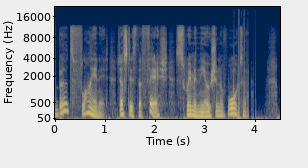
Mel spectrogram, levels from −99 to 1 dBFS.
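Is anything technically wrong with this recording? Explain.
Yes. From 3.56 to 4.01 s the speech breaks into processor overload crackle. The processor kept missing its deadlines for short buffers of around 10 ms, roughly twenty times. Each miss dropped in a hard-edged silent gap. Together they make a gritty, tearing crackle.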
